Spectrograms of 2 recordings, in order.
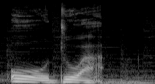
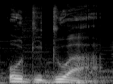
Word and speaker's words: Oduduwa: Oduduwa, which can equally be pronounced as Odua, Oduduwa, or Odua, is today a respected hero, warrior, leader, and father of the Yoruba race. Oduduwa is praised as Olofin Adimula, Olofin Aye, and Olufe.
